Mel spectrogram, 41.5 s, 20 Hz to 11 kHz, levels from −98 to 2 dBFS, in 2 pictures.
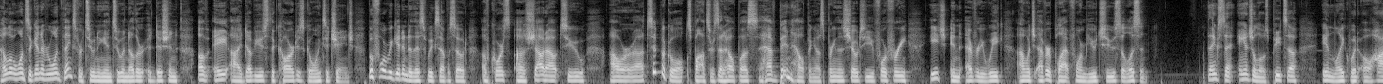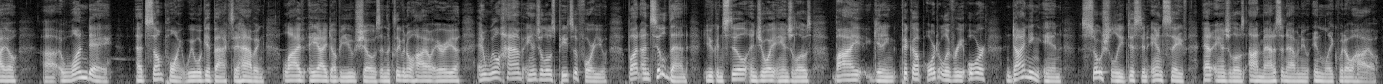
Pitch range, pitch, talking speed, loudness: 115-140 Hz, 125 Hz, 180 wpm, -19 LUFS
